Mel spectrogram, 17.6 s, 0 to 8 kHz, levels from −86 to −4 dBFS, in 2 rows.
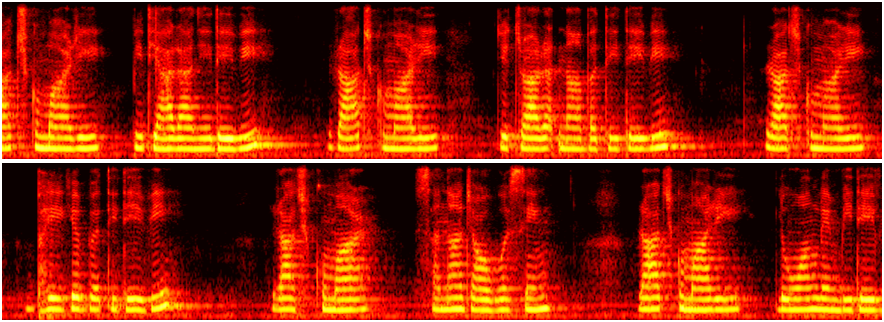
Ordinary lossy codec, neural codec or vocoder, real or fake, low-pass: Opus, 32 kbps; none; real; 7.2 kHz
